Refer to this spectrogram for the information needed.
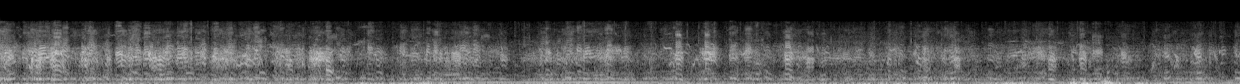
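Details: Morning rush of over 700 ducks and geese, a steady wall of overlapping quacks and honks throughout, with a low rumbling hum underneath the crowded calling.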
